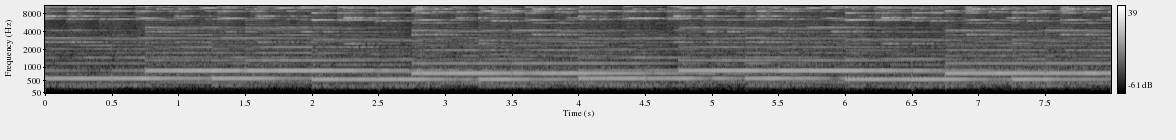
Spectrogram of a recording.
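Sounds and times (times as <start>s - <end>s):
synth bell in A: 0.0s - 7.9s.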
